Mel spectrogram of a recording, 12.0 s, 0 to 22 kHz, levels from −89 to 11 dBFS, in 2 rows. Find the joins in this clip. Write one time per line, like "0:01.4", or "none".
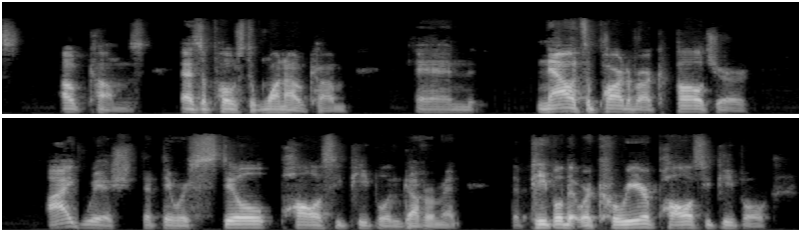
0:02.9
0:06.5

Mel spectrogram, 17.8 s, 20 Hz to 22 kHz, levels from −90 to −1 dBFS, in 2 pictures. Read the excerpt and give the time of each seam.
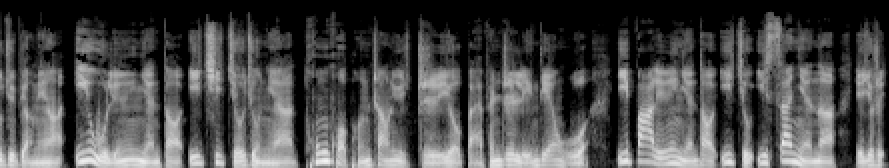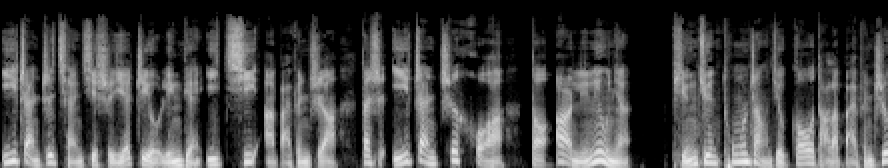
0:14.6

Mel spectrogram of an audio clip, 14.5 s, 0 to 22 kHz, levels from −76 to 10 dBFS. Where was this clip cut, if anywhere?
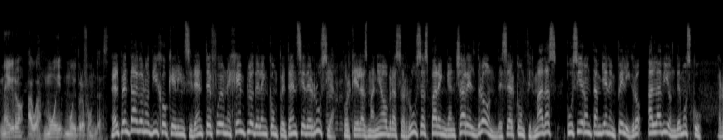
none

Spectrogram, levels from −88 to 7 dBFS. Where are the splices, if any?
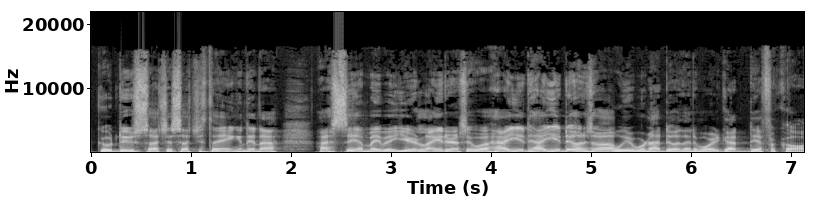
0:05.2

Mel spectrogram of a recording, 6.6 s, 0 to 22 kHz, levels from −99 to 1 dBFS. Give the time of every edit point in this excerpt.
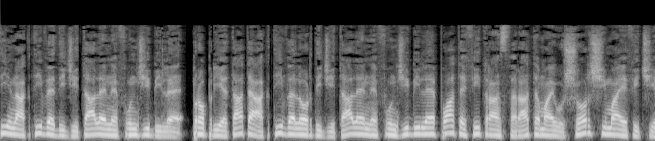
none

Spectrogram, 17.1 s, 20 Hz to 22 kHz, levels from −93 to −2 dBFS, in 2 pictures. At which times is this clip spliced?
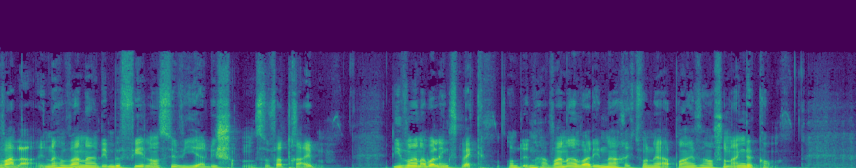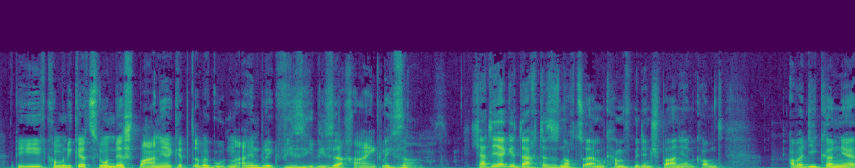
0:13.2

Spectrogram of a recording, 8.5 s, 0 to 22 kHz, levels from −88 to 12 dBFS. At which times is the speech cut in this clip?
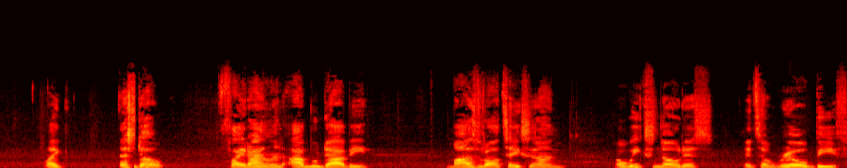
0:01.3

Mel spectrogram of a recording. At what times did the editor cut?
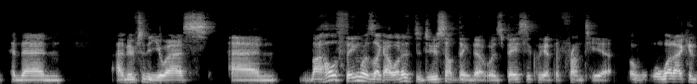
none

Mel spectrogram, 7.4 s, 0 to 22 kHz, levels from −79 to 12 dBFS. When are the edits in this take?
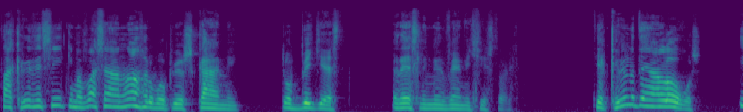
none

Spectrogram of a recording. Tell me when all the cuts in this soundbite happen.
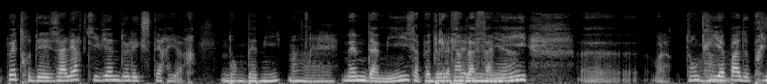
none

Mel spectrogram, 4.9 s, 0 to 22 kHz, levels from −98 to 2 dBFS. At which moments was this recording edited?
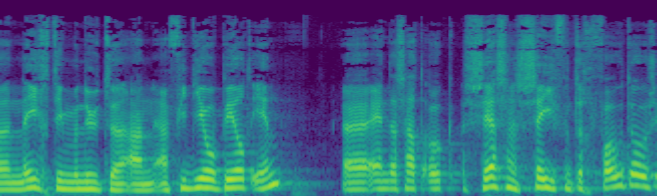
0:02.5

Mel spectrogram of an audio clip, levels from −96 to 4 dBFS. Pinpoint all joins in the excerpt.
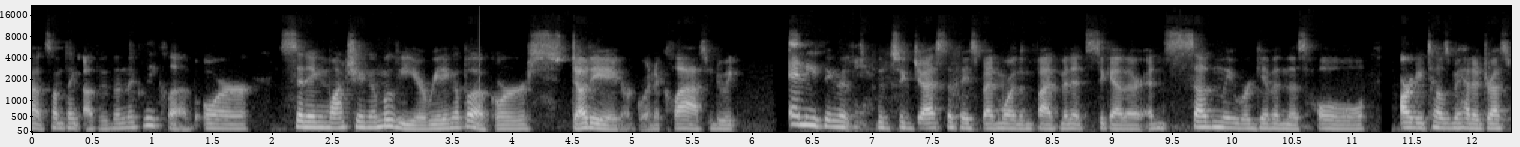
none

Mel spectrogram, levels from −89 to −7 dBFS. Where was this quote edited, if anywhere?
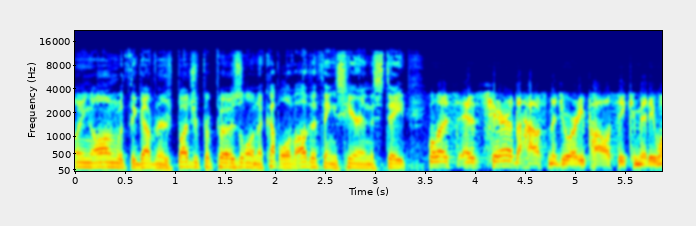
0:03.5

